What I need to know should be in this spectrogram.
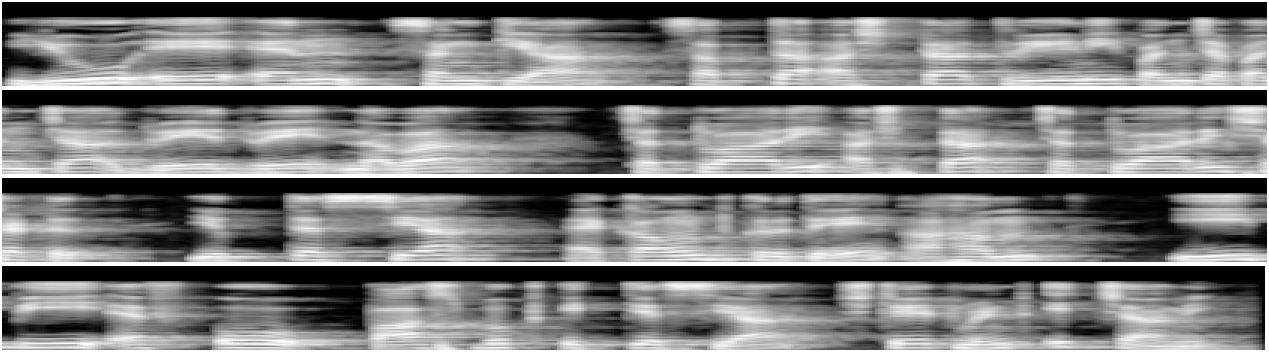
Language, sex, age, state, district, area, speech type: Sanskrit, male, 30-45, Karnataka, Udupi, urban, read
